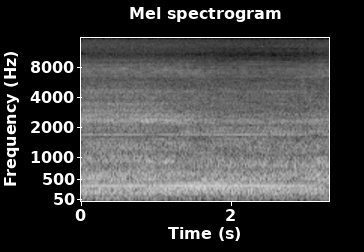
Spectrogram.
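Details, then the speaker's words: KICE waterfall aspirator, rebuilt, single-phase 110 V, butterfly gate open: steady even rush of air through the ports drawn by the fans, faint fan hum; normal operation. "you can hear that hissing it's the sound of air coming right through these ports it's being backed away by these fans"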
